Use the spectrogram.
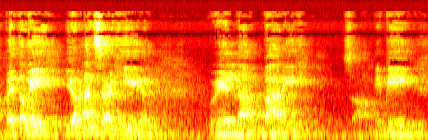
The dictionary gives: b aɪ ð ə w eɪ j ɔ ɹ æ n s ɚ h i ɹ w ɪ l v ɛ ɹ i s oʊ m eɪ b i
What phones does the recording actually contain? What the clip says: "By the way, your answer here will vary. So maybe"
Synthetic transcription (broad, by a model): b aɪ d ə w eɪ j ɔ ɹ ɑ n s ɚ h i ɹ w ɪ l b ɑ ɹ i s oʊ m eɪ b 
